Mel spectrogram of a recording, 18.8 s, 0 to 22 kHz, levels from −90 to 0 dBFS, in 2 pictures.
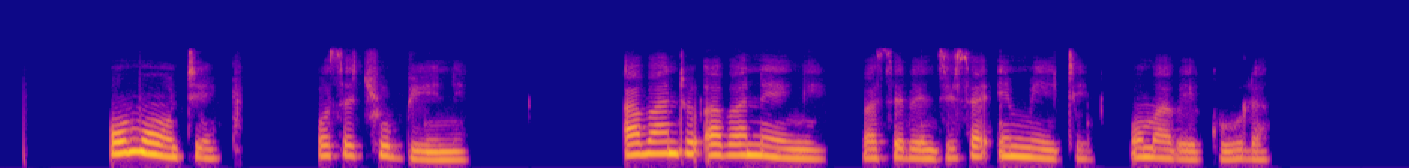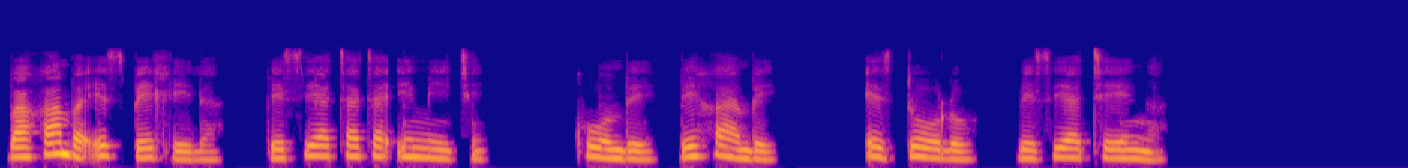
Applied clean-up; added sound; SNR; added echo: none; none; none; none.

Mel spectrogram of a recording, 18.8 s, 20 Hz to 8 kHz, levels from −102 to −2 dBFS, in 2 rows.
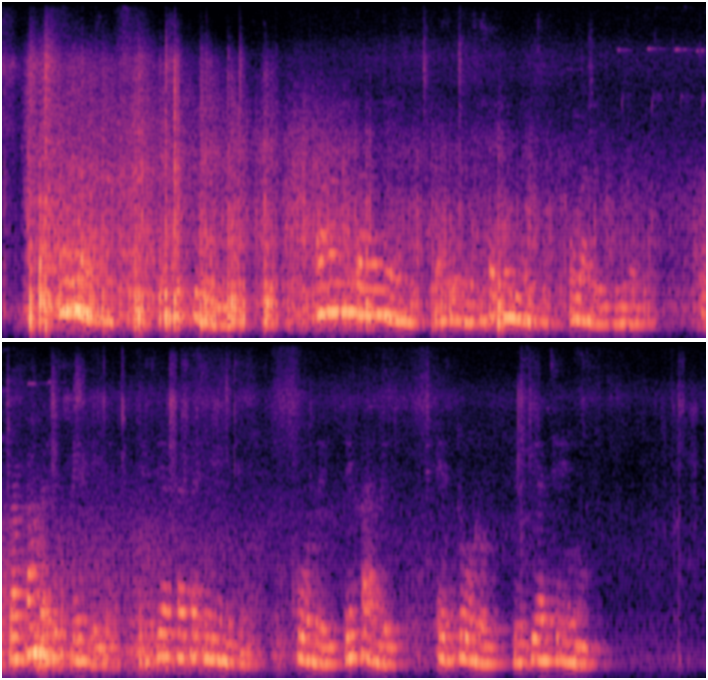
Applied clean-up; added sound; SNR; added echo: none; Thunder; 5 dB; reverberation time 0.9 s.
